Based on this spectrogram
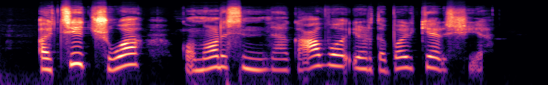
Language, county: Lithuanian, Vilnius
